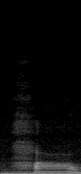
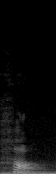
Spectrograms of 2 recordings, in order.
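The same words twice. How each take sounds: First: The pitch dips low and then rises. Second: The pitch falls sharply from high to low. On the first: The word means good. "It has the third tone here" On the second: The word means number. "when you change the tone mark from third tone to last tone"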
